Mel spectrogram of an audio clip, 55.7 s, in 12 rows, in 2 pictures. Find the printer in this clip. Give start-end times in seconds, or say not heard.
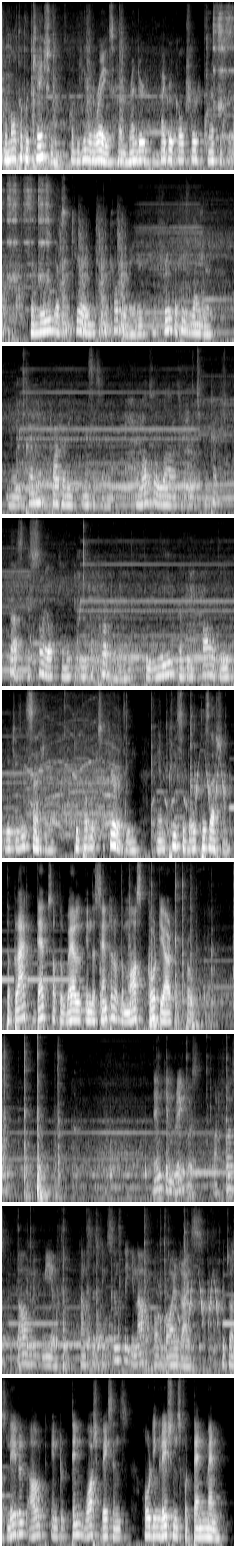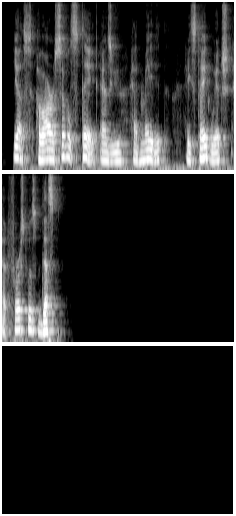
0.0-37.2.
